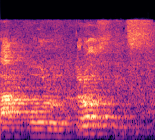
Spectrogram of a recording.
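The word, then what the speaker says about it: ἀπολύτρωσις: en el idioma griego que se pronuncia como apolotrosis apolosis y este verbo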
